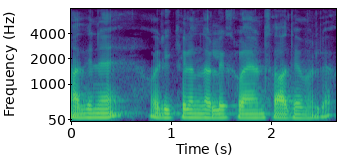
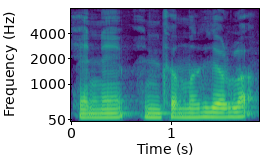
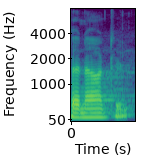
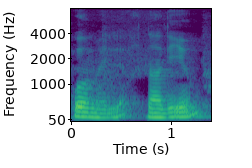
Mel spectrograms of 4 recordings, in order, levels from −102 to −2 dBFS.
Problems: background sounds at intervals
